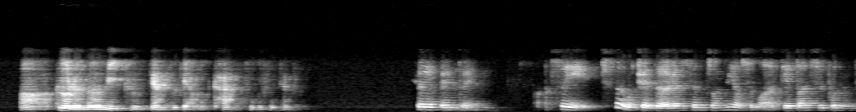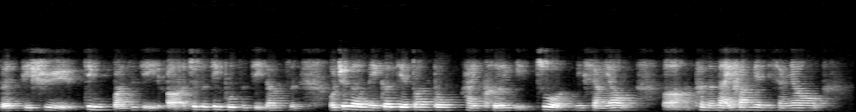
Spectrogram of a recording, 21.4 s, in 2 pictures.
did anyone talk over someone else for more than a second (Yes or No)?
No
